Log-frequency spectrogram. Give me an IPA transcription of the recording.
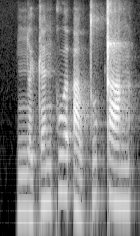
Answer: ɲ ə˨˩ j ʈ ɛ˧ ŋ k u˧ ə̯ ʔ a˨˩ w t̪ u˦˥ k̚ ʈ a˧ ŋ

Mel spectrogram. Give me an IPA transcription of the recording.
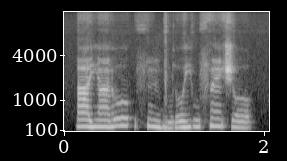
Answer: a˧ j ã˧ ɾ o˦ | f ũ˧ ɡ u˨ ɾ o˧ j u˧ f ɛ̃˦ ʃ ɔ˧

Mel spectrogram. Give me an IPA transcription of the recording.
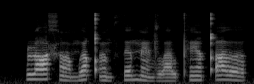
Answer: ɭ ɑ˦ x ɑ̃˨ m ʊ˦ qʼ ũ˨ b θ ɜ˦ m æ̃˨ v lˠ æ˨ lˠ pʰ ɛ̃ː˦ qʼ ʌː˦˨

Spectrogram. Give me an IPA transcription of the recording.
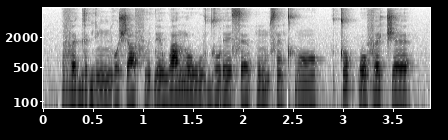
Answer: v ɛ˦ ɡ ɛ˧ ɡ ĩ˧ ɲ ɔ˨ ʃ a˨ f ɨ˧ ɗ e˨ w a˦ n o˧ w u˨ d o˧ ɾ e˧ s ɛ˨ p ũ˦ m s ɛ̃˨ t ɓ ɔ̃˧ | t o˦ k͡p o˨˦ v ɛ˦ t͡ʃ ɛ˦

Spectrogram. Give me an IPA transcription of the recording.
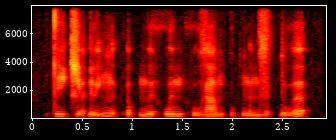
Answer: t̪ i˨˦ t͡ɕ ə̰ː˧˨ ɗ ɨ̰˧˥ j ŋ ə˦˥ t̚ ʔ ə˨˩ p̚ m ɨ˧ h w ɨ˧ m h ṵ˧˨ ɣ a˧ m k u˨˩ k̚ n ə˧ n z ə˨˩ t̚ ɗ ṵ˧˥ ə̯

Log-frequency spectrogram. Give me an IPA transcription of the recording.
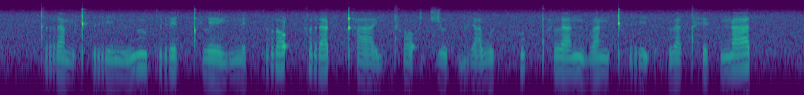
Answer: t r a˩˦ m kʰ r i˩˦ n ŋ ɯː˥˩ p r e˦˥ k̚ pʰ l eː˩˦ j n e˨˩ k̚ p r ɔ˥˩ ʔ k r a˦˥ k̚ tʰ aː˩˦ j tʰ ɔ˨˩ ʔ t͡ɕ ɯː˨˩ t̚ b i˩˦ a̯ w ɯ˦˥ k̚ h u˥˩ k̚ pʰ l a˥˩ n b a˥˩ ŋ kʰ r i˨˩ ʔ h ɯ˦˥ a̯ tʰ e˦˥ k̚ ŋ a˥˩ t̚

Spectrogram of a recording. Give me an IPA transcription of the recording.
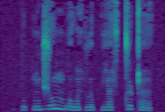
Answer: p u p n d͡ʒ u m b ɔ w ə̃ p l u p j ə̃ s t u ʈ ə̃

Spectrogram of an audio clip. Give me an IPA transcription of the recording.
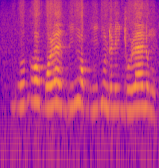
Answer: bʱ ʊ ɡʱ ɒ ʊ̯ b ɔ ɭ æ ɪ̯ b i ŋ ɒ bʱ i ɡ ũ ɖ ə ɳ i ɟ u ɭ æ ɳ ʊ n

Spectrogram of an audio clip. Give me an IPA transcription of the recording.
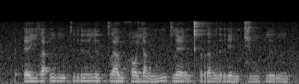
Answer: ʔ ɛː˨˩ j l a˦˥ ʔ ŋ ɯ˩˦ ŋ k r ɯː˧ l ɯː˧ k l a˦˥ w h ɔː˨˩ j a˨˩ n ŋ i˥˩ n k l ɛː˧ ŋ kʰ r a˧ n r e˨˩ n t͡ɕ o˧ m p l ɯ˧ ŋ

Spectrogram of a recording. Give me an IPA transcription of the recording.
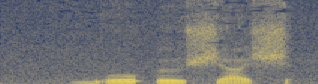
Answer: b o ʔ ø ʃ a ʃ

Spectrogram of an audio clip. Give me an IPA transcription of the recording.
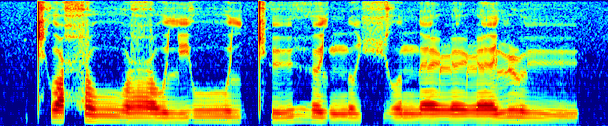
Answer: cʰ ʊ ħ uː ʕ u lʲ j uː lʲ cʰ y ɦ ʏ lʲ n ʊ ç ʊ n ɛ ɭ ɪ ɭ ɛ lʲ ɭ y

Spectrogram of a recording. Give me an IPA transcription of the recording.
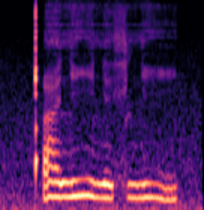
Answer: qʼ ɛ l i l e x l i

